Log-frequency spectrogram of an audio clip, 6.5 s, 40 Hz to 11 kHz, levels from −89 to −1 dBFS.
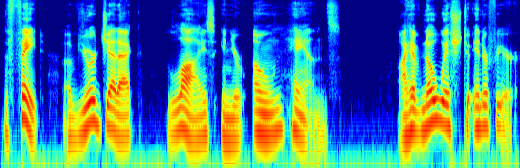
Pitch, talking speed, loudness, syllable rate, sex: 135 Hz, 145 wpm, -19 LUFS, 4.0 syllables/s, male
